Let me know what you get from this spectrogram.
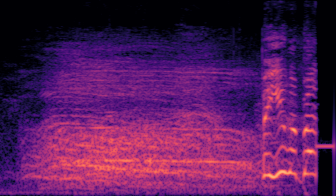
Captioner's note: crowd jeering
